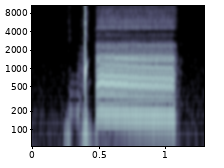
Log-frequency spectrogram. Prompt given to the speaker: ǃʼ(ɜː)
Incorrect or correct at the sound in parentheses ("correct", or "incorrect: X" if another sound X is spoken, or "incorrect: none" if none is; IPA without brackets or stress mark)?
correct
